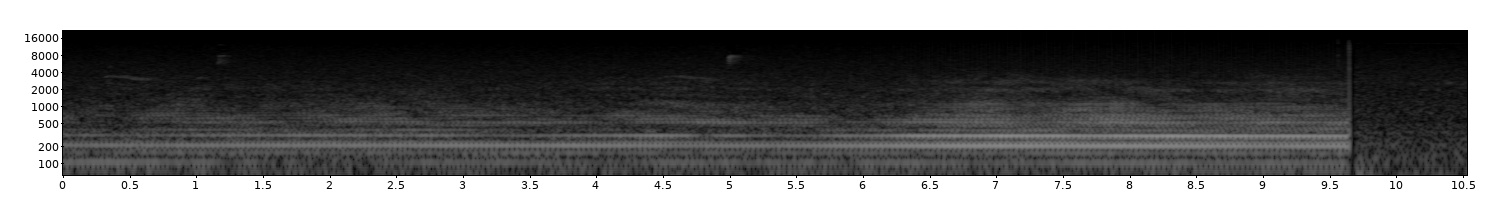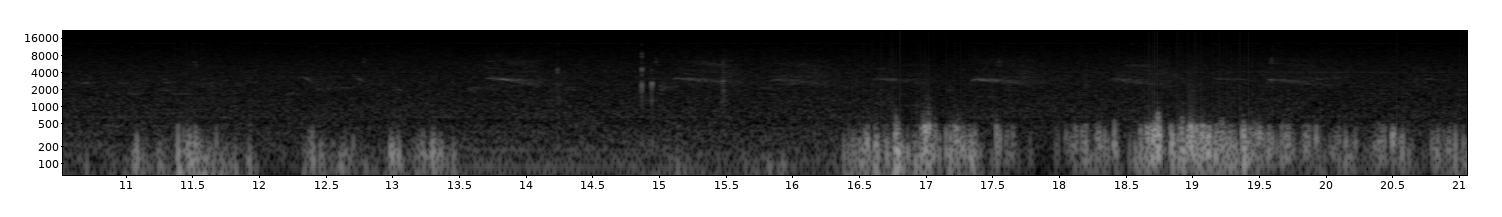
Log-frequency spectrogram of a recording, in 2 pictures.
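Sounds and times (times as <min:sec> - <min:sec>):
engine running steadily: 0:00.0 - 0:11.6, 0:12.6 - 0:17.6.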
